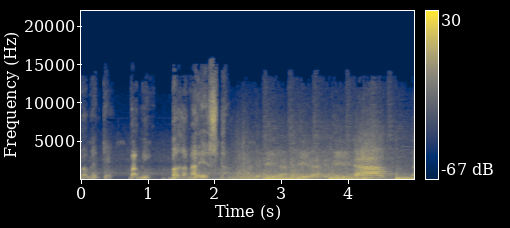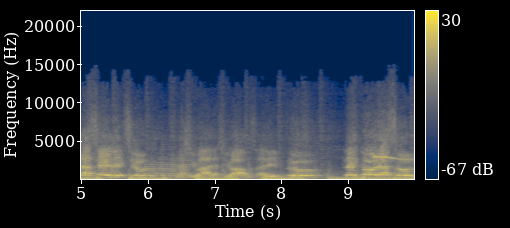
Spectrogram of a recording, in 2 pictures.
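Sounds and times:
speech: 0.0 - 9.9
football fans chanting: 2.2 - 9.9.

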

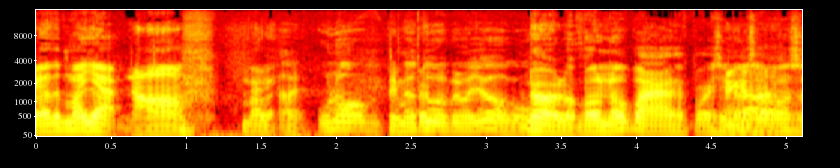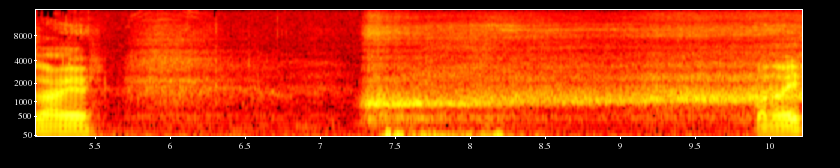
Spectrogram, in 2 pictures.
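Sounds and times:
speech: 0.0 - 5.6, 9.9 - 10.2
person blowing out a long breath until lungs empty: 7.2 - 10.2.

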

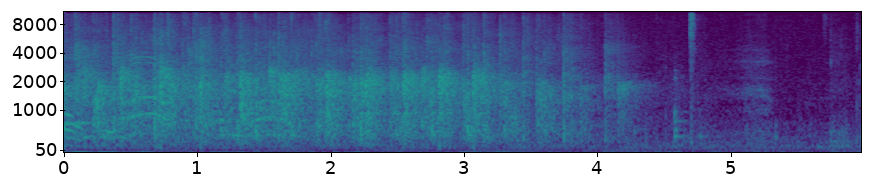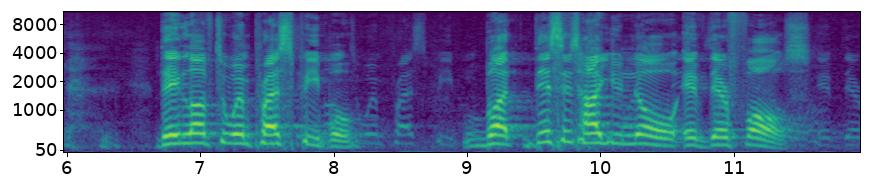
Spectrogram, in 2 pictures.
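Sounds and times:
audience applause: 0.0 - 4.4
speech: 6.7 - 8.3, 9.0 - 11.6.

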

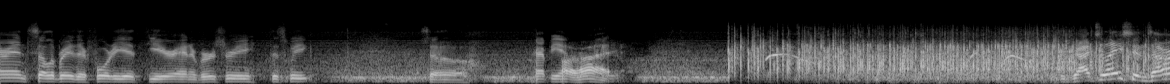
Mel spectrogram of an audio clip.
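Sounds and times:
speech: 0.0 - 3.6, 4.2 - 6.5, 10.8 - 11.7
applause: 7.3 - 11.7.

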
